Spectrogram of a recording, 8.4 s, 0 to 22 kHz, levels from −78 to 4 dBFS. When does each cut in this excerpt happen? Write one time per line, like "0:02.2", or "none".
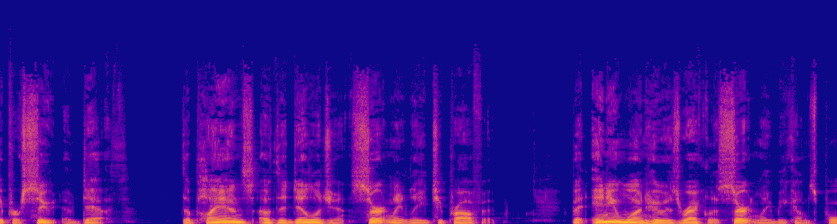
0:01.7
